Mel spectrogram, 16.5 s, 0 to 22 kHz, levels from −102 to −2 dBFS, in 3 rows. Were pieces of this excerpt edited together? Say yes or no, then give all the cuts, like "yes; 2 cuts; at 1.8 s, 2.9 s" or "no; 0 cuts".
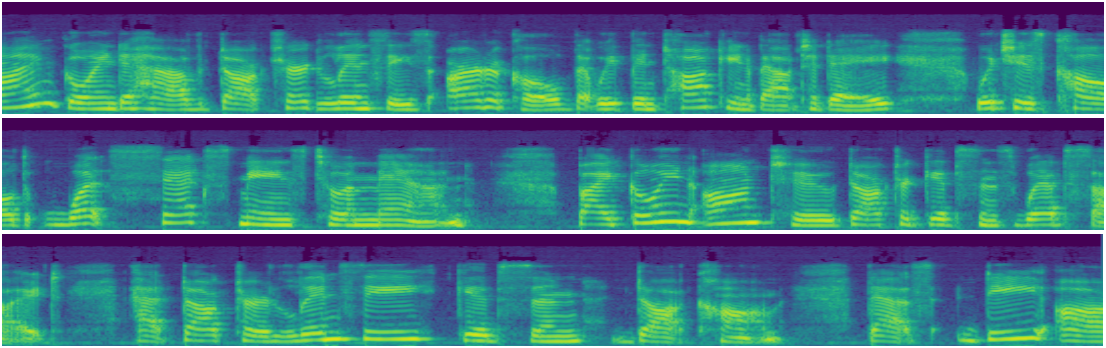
yes; 1 cut; at 1.6 s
